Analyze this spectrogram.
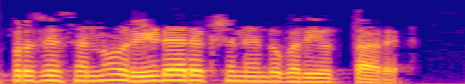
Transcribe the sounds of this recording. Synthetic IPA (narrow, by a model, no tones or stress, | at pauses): pɾosesɐnːuɾiːɖɐjɾekʂɐne̞nd̪ukɐɾɛjut̪ːaːɾḛ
